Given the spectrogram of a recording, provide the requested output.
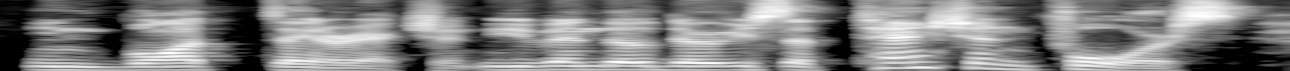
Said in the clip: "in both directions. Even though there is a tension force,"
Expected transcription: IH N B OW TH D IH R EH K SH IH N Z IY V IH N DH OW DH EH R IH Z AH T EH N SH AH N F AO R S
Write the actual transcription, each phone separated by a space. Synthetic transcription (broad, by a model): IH N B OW T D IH R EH K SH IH N IY V IH N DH OW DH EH R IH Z AH T EH N SH AH N F AO R S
